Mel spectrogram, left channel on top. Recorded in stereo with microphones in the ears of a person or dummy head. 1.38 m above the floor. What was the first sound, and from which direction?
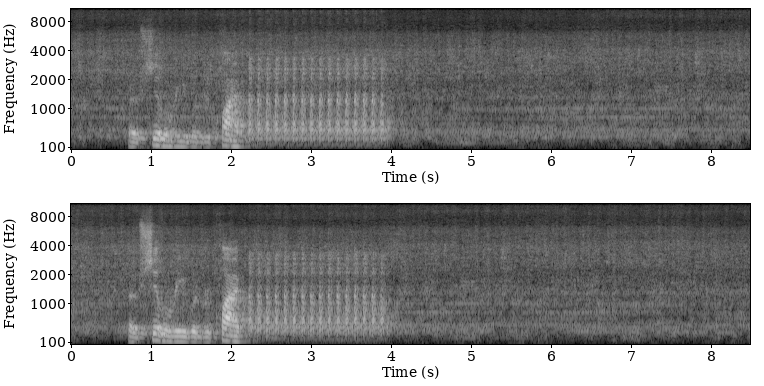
A man speaking, 50° right (ahead or behind).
